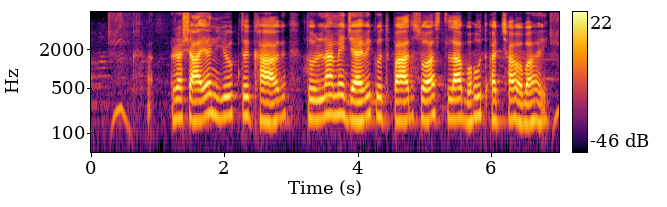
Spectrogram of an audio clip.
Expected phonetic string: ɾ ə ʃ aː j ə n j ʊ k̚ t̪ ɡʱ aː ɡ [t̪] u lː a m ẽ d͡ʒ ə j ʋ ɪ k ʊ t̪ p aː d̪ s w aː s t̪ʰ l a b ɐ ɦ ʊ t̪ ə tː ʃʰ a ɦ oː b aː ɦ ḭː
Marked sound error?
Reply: no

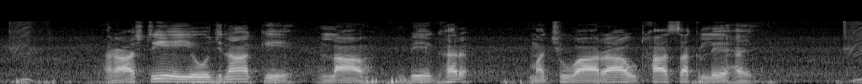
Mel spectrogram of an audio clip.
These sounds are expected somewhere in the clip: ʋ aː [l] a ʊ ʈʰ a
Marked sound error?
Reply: yes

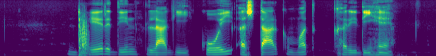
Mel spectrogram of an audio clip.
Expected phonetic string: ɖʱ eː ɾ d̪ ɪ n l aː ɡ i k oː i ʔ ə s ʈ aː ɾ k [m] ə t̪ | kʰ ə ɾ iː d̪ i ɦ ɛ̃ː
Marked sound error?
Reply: no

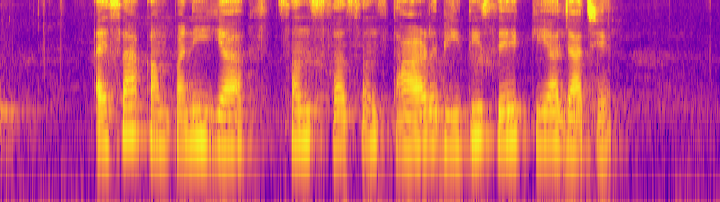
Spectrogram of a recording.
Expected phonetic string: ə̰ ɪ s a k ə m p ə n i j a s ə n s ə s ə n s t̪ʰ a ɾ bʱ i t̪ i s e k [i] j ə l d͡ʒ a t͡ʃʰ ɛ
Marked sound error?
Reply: no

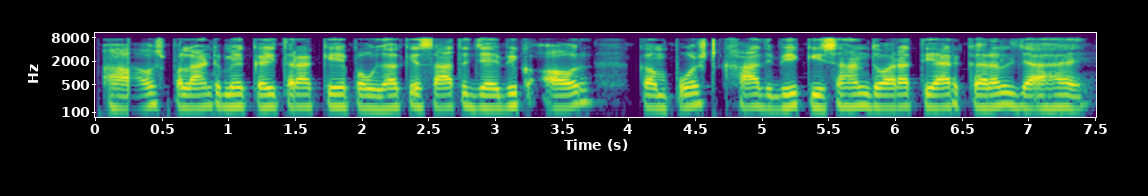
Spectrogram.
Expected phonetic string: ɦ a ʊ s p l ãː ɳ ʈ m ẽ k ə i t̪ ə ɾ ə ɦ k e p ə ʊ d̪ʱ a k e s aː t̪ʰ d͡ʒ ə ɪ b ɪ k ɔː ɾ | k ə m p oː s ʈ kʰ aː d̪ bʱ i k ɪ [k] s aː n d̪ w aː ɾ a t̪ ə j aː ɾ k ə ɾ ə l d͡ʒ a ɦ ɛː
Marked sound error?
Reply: yes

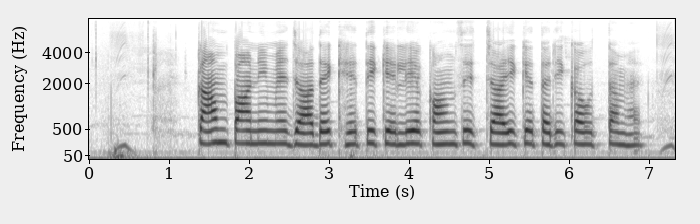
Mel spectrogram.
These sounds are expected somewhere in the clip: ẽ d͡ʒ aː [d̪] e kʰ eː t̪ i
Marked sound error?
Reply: no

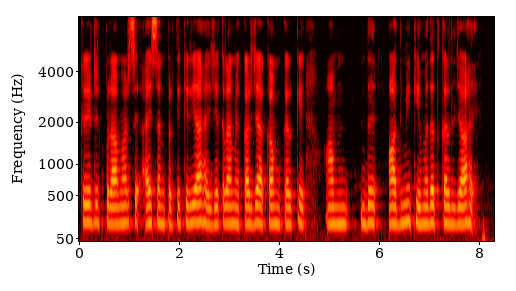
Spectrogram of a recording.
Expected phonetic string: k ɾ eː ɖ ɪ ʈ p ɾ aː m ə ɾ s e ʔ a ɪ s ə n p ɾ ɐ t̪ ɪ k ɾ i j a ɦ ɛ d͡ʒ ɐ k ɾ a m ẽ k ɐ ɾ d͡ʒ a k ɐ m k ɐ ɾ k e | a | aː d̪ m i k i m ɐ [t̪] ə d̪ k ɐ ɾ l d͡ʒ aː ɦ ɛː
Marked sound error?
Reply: yes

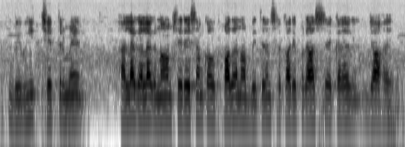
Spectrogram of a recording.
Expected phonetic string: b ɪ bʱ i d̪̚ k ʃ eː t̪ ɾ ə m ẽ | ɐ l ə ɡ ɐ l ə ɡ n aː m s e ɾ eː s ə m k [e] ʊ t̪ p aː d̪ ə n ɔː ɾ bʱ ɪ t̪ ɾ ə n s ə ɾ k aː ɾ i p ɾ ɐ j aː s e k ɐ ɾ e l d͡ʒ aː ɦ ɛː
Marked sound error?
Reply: yes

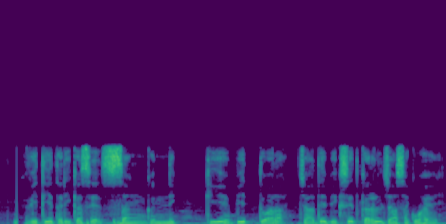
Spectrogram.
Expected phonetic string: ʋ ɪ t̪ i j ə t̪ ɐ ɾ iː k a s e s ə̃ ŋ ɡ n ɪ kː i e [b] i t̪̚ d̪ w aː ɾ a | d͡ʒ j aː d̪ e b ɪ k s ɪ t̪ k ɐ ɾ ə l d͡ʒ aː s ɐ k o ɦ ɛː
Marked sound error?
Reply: no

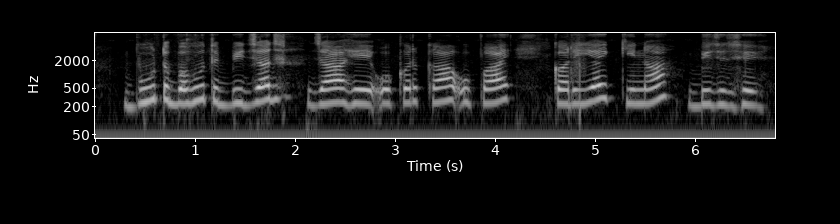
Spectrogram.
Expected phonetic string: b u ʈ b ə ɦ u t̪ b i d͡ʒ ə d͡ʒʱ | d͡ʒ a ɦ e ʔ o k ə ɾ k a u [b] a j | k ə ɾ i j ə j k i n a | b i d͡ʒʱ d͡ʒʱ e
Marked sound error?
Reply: yes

